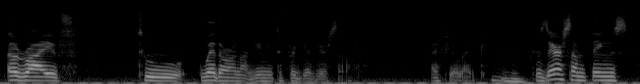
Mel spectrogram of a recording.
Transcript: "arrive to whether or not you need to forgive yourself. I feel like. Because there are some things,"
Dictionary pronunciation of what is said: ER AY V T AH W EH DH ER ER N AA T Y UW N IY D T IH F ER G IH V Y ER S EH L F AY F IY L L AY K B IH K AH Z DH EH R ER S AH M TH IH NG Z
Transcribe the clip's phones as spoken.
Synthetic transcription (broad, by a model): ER AY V T AH W EH DH ER ER N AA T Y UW N IY D T IH F ER G IH V Y ER S EH L F AY F IY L L AY K K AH Z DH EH R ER S AH M TH IH NG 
